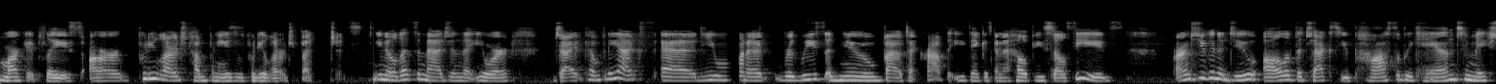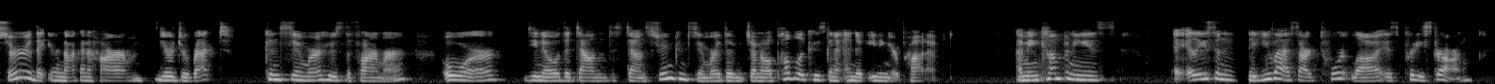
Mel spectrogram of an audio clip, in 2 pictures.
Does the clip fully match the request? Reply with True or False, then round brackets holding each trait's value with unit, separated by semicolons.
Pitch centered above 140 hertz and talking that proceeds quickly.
False (185 Hz; 195 wpm)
